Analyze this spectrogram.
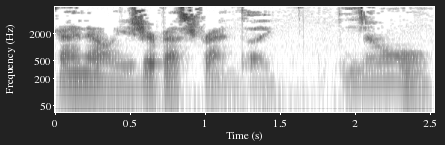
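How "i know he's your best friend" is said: mock apologetic, sympathetic tone, lower and quieter. Quoting a film line the way the actress says it: imitating a sympathetic delivery. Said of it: "She almost says it like she feels bad".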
